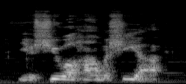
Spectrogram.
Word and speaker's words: Yeshua HaMashiach: The Old Testament Messiah in Hebrew is pronounced Yeshua HaMashiach, Jesus the Messiah.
